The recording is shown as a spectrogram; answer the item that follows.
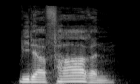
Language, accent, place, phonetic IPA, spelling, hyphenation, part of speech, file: German, Germany, Berlin, [ˌvidɐˈfaːʁən], widerfahren, wi‧der‧fah‧ren, verb, De-widerfahren.ogg
- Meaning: to befall, to happen to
